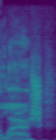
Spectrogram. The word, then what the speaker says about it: Loesch: lower lash it / it's actually pronounced lash but it's spelled Loesch yeah so I I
